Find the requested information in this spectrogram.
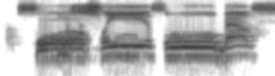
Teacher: so dibaca tebal karena dia punya sifat isti'la dan itbaq. Kalau isti'la dan itbaq ketemu, wah udah itu huruf itu pasti ya pasti tebal. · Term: Sod tebal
